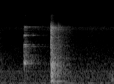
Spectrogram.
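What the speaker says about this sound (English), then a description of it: "then I'm going to start adding my peas" Frozen peas tipped into a pan for Hungarian pea soup, two quick rattling clinks close up, the second louder, then quiet.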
